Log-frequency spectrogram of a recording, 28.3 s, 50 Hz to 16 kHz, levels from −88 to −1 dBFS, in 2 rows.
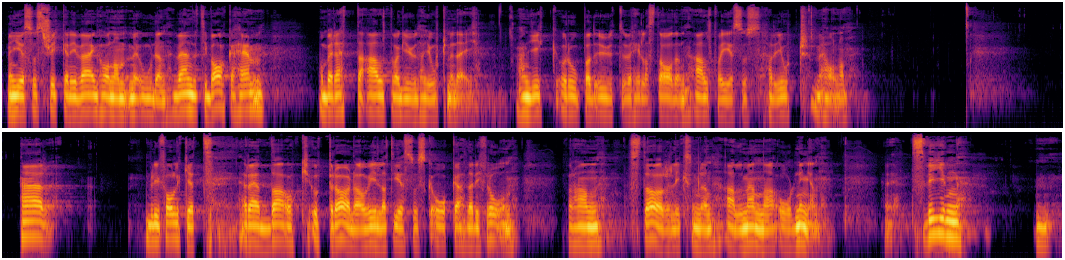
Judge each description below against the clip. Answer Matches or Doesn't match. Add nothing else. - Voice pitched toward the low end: Matches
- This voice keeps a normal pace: Doesn't match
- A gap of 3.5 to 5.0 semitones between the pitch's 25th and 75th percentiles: Doesn't match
